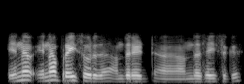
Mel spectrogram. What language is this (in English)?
Tamil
